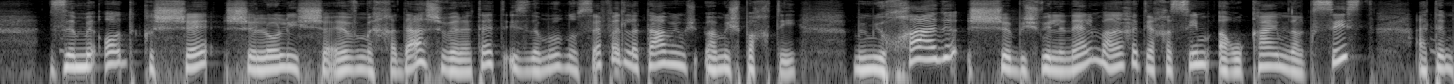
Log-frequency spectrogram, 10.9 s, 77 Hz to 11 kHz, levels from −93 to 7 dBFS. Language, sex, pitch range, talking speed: Hebrew, female, 160-225 Hz, 110 wpm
